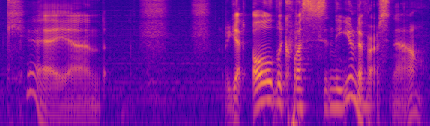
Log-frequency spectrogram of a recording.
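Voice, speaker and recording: Low, gravelly man with very animated pitch. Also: slow. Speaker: gaming video host. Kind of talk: casual gameplay commentary with light roleplay.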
